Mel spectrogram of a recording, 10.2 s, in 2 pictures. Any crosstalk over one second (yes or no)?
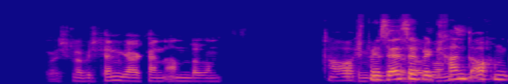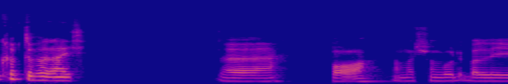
yes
